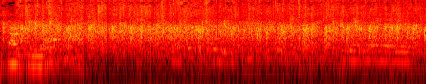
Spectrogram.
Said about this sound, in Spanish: una nueva edición de Lo Pongo XXL, una maravilla, un aplauso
